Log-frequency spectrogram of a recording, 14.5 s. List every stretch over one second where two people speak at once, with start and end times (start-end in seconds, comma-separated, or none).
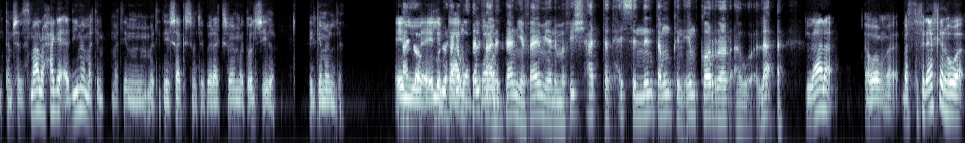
6.0-7.7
